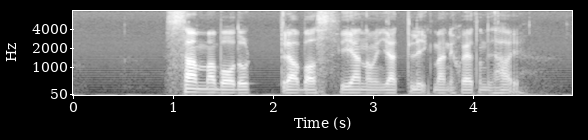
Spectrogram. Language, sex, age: Swedish, male, 21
